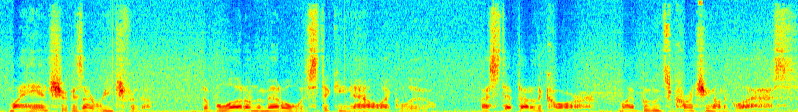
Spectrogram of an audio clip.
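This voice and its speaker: Really deep male voice telling a grim horror story, slow deliberate drama, noisy hissy tape sound. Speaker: narrator. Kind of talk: scripted first-person horror narration.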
